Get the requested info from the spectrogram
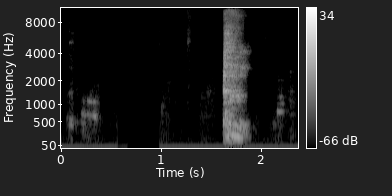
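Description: A man clears his throat with one short cough near the end, after a few faint murmured sounds at the start.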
